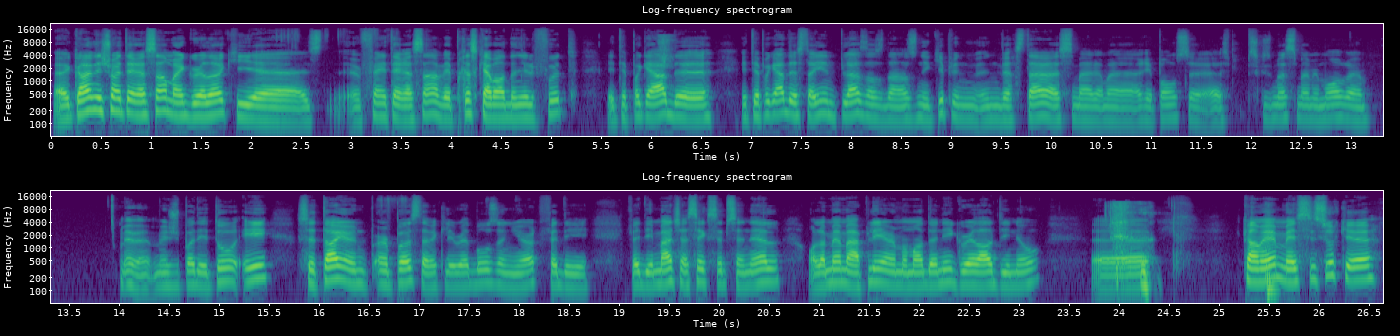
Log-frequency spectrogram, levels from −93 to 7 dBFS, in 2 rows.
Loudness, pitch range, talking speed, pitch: -22 LUFS, 130-160 Hz, 205 wpm, 140 Hz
